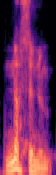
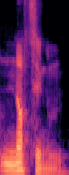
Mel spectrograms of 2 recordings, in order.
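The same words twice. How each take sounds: First: The last syllable is a reduced 'um'. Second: The last syllable is a full 'ham'. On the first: The speaker calls it right. "you have to pronounce it for some reason like there's no A" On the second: The speaker calls it wrong.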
